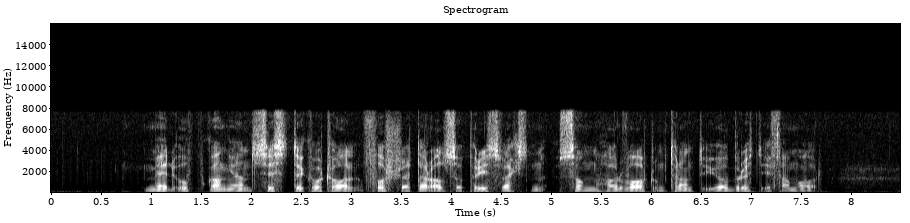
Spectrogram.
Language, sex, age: Norwegian, male, 19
